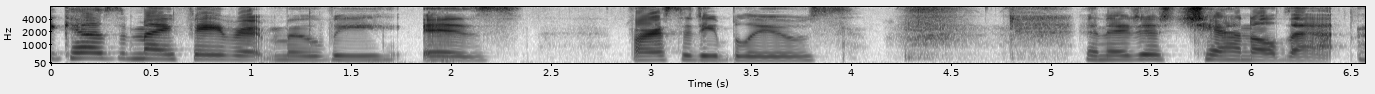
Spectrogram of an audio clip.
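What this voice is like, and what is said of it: Usual voice. Nothing is said of it.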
